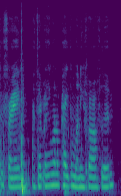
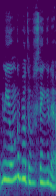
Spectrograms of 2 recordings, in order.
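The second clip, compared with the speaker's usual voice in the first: louder, quicker correcting shout; excited correction; 6 semitones higher, 8 dB louder, much faster than usual. Retold or imitated. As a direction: blurt the fix out fast. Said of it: "I was like".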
